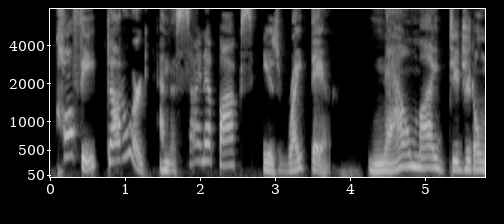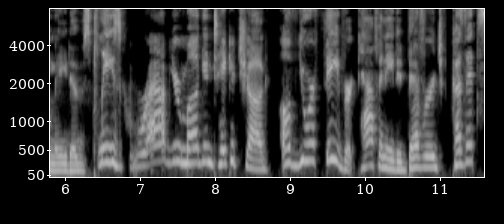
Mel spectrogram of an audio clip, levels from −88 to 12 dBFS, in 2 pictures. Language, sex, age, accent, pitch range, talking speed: English, female, 30-49, American, 145-245 Hz, 140 wpm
